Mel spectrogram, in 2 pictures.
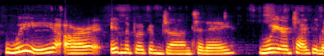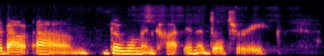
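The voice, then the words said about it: Calm public-radio announcer voice. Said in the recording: “I've got my NPR voice on this morning.”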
